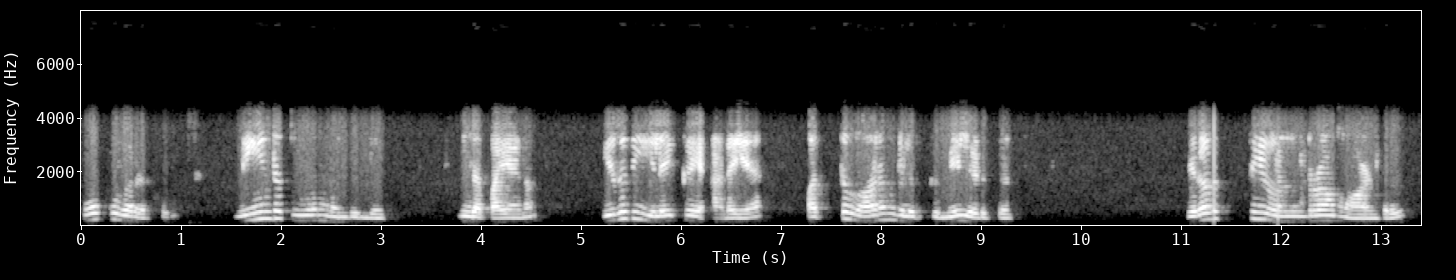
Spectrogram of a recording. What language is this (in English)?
Tamil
